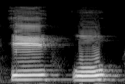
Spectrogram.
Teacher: होगा ए ओ है ना तो इसमें क्या होता है कि इसको उच्चारण में संवत से थोड़ा अधिक मुख खुलता है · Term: अर्ध संवृत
